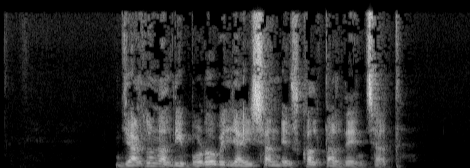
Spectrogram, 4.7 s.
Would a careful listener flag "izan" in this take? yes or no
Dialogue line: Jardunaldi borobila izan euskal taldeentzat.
no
